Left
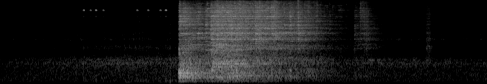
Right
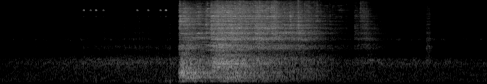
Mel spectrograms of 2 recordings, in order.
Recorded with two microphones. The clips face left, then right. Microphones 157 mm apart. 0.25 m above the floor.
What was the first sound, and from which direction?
Breaking glass, 75° left (ahead or behind).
